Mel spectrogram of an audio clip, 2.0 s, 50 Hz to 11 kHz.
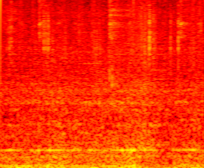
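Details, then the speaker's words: Ford Fiesta Mk5 Zetec-S, driving in second gear at about 20 mph, GoPro head-mounted mic: steady mid-pitched whine over heavy road and engine rumble; owner suspects gearbox, possibly clutch. "Something's really not happy on this car. Can you hear that? I think it's my gearbox. Whining like crazy."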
